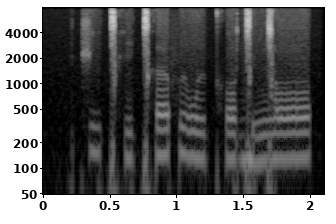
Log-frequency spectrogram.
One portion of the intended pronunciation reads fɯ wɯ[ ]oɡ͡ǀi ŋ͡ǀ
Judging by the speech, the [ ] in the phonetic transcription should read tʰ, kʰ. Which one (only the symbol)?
kʰ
